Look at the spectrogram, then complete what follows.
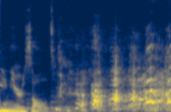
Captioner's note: sister and audience laughing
